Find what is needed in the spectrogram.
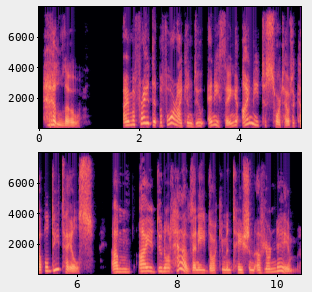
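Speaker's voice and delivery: a cold, pious interrogator; cold pious accusing. Acted. You can hear the Inquisitor's voice.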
